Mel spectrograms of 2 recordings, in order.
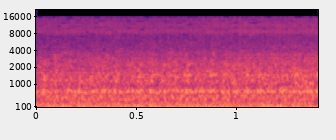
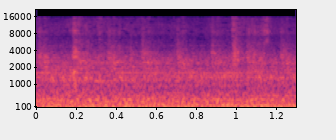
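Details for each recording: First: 2015 GMC Sierra 5.3 V8 after replacing the bent #4 exhaust pushrod, rocker bolt torqued 22 ft-lb, new valve cover gasket: smooth, even idle with steady low rumble and no ticking; normal idle. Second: 2015 GMC 5.3 V8 cold idle with codes P0300, P0304, P0172, P0324: faint regular tick over slightly uneven rumble, running rough with misfire; bent number 4 exhaust pushrod off its rocker arm.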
